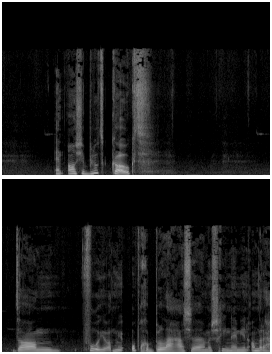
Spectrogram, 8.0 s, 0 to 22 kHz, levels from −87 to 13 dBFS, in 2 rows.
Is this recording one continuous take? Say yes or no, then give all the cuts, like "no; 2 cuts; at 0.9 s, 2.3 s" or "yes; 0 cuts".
yes; 0 cuts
